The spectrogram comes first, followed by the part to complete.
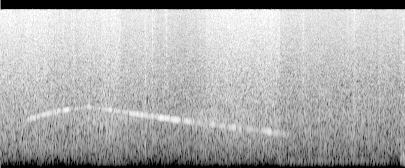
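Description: Steady background hiss with no speech. Through it runs a faint thin tone that rises briefly and then glides slowly down in pitch for about two seconds before fading out.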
